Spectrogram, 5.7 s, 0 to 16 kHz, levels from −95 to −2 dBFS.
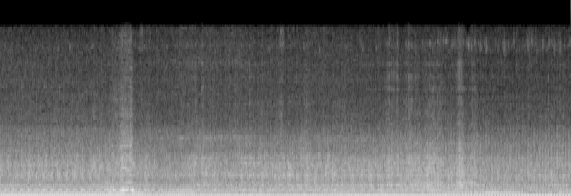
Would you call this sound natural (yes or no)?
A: yes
